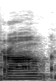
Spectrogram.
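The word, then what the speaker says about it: wrong: सीधी सी बात है हमें जब भी ऐसे कहीं मिलता है डब्ल्यू आर के साथ एक साथ हमें केवल ऐसे पढ़ना है। रॉन्ग right rap rapper wrinkle और रिस्ट और रैक वगैरह ऐसे भी होता है।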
